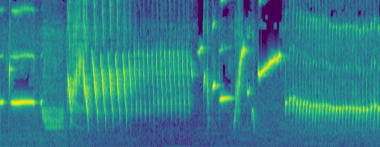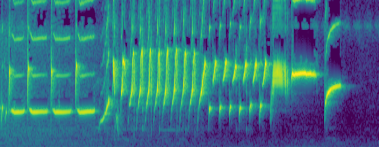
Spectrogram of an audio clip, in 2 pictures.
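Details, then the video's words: Canary in full song: fast rattling trills, a long buzzy rolled tour, crisp paired whistles, then another rapid trill and short rising notes, loud and clean with little background noise. "Canary Birds Song | The Best Canary Sounds"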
